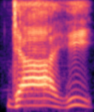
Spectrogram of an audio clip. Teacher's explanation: यहाँ पे हा भारी साउंड के साथ पढ़ा जाएगा, इसको बारीक पढ़ने की जरूरत नहीं है। जाही, जिस हल्क से ये हा अदा होता है उस हल्क का ताल्लुक सीने की तरफ है, इसलिए इसको भारी साउंड से पढ़ेंगे, इसकी आवाज जो है सीने की तरफ से आएगी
